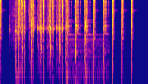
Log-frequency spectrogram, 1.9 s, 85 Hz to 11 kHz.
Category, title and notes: Music > Multiple instruments
128bpm glock pistol handling music loop
128, 128-bpm, 128bpm, beat, bpm, click, clicking, firearm, glock, glock-17, glock17, gun, handling, loop, metal, minimal, music, pistol, simple, strange, touch, weird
